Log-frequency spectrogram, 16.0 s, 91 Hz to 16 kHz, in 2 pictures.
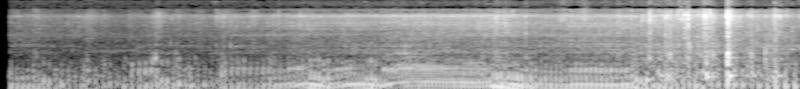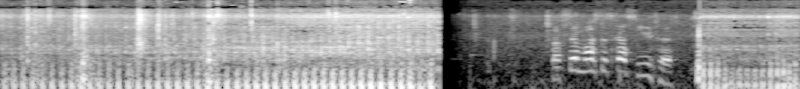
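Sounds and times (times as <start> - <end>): motorcycle engine at low revs: 0.1 - 12.4, 15.0 - 16.0.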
